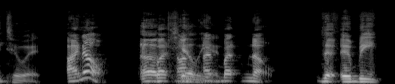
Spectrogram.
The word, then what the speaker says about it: Cillian: It would be Killian. And, No, that's like and that's how my brain would process that a CI in my mind is S, Yeah. but it's pronounced K.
